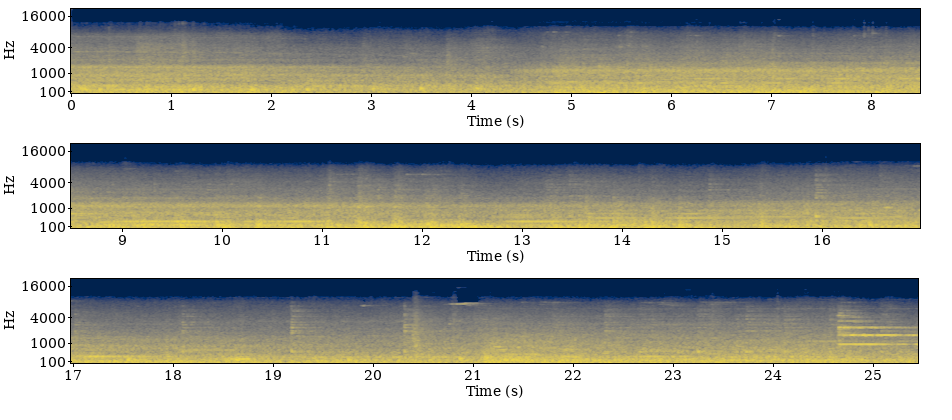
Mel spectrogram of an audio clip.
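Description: A high-floor Melbourne tram runs along rails with a steady rumbling roll and some squealing, screeching tones, heard from on board at a loud, continuous level without speech.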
